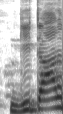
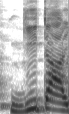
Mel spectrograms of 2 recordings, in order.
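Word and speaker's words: guitar: गिटार में जो है यू के बाद वोवेल है। यू तो एक वोवेल है ही। इसके बाद भी आई है। तो आई भी एक वोवेल है। तो इसका जो उच्चारण हो रहा है गिटार। यू साइलेंट है।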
